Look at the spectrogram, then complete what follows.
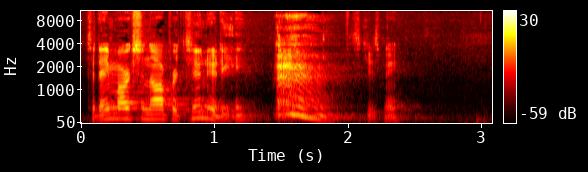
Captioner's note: clears throat; clears throat again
